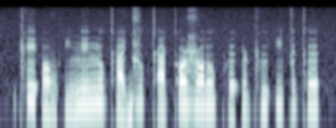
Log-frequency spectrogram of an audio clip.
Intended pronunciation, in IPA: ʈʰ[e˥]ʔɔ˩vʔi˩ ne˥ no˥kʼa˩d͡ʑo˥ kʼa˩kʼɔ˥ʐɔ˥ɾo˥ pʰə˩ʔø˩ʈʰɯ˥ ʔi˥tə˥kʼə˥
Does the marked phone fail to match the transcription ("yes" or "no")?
no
